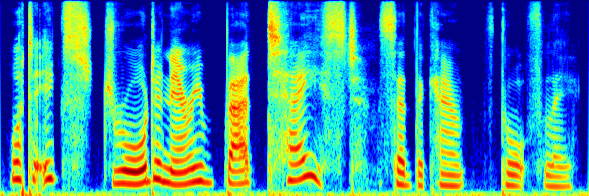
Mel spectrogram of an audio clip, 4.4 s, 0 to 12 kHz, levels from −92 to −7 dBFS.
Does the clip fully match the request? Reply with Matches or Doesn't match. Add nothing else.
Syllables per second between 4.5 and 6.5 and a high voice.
Doesn't match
